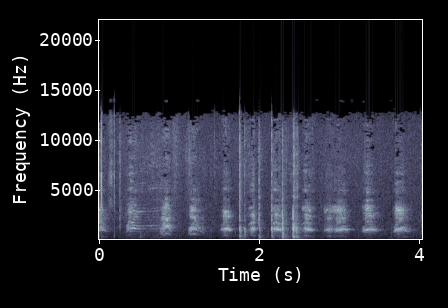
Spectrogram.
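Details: Australian Shepherd puppies giving a run of short, high, nasal yelps and whines, each with stacked harmonics, repeated about two to three times a second in an uneven rhythm.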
